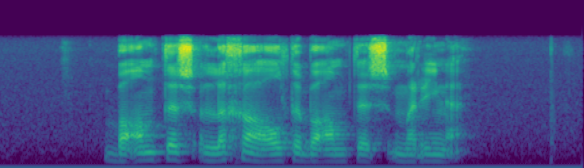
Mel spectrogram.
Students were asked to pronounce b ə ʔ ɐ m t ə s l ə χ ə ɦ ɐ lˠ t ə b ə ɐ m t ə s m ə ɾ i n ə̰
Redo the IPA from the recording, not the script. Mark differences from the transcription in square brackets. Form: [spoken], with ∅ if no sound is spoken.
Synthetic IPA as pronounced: b ə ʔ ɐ m t ə s l ə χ ə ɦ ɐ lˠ t ə b ə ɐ m t ə s m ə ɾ i n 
